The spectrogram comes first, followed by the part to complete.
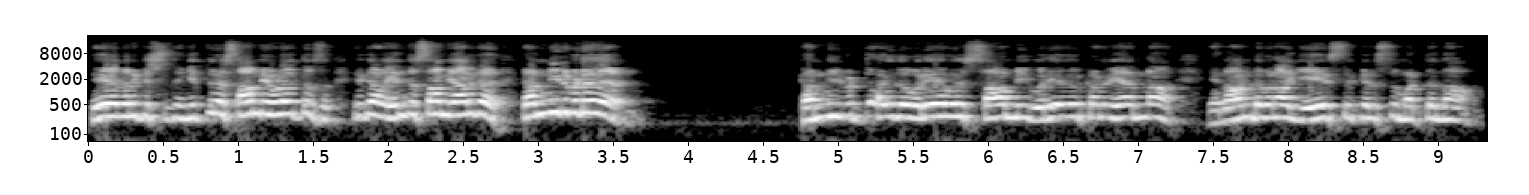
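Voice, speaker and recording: A man's voice: extremely high pitch, fairly even intonation, fairly quick, a little mellow, roomy sound. A man, a bishop, preaching a Pentecostal sermon in a church. He speaks emphatically in short repeated phrases and calls out directly to his listeners.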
